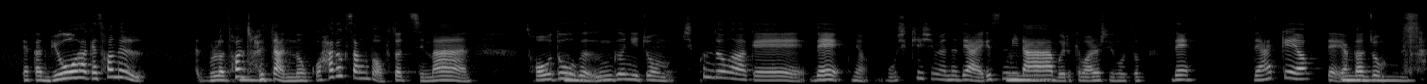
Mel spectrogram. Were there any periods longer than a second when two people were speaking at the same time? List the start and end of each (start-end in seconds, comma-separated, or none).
none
